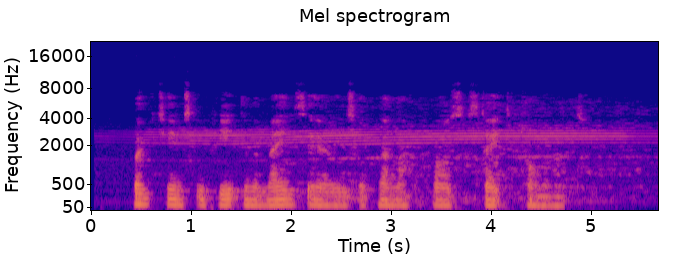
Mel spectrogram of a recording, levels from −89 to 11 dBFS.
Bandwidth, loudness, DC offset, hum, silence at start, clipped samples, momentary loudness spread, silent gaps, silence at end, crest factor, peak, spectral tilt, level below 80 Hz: 7.8 kHz; -30 LUFS; under 0.1%; none; 0.4 s; under 0.1%; 11 LU; none; 0 s; 20 dB; -10 dBFS; -6.5 dB/octave; -46 dBFS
